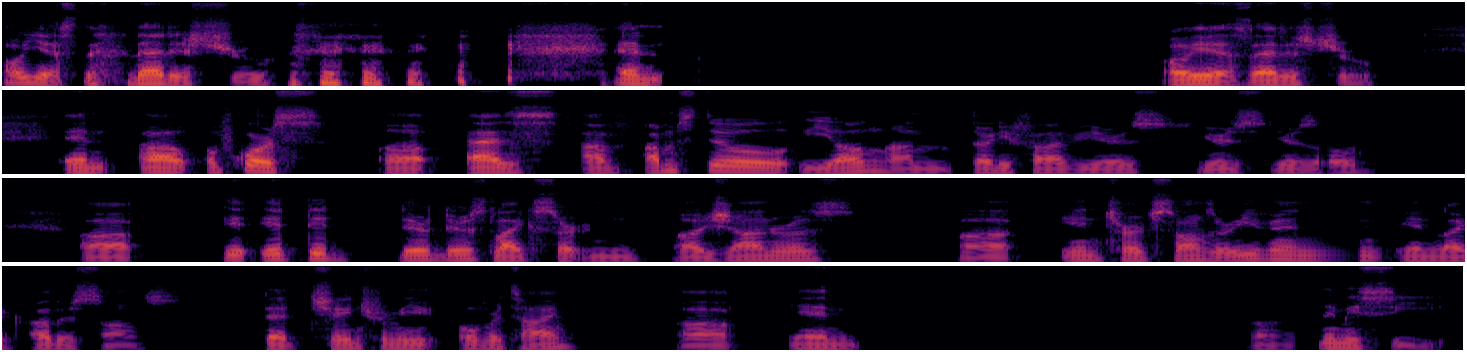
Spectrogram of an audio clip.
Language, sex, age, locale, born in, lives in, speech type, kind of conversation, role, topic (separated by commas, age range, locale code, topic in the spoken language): English, male, 35-39, en-US, United States, United States, conversation, unstructured, none, What song brings back strong memories for you?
